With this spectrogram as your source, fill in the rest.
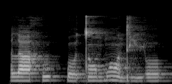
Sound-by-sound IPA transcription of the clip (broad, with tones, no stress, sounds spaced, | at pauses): l a˧ h u˧ k͡p o˨ t ɔ̃˨˦ b ɔ̃˦˨ d i˨ j o˧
